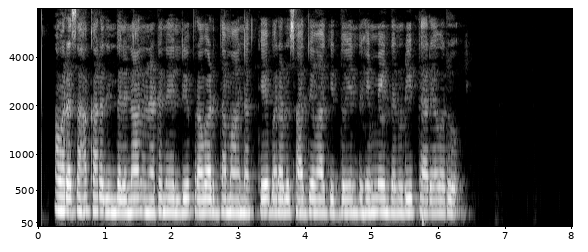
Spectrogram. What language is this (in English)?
Kannada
